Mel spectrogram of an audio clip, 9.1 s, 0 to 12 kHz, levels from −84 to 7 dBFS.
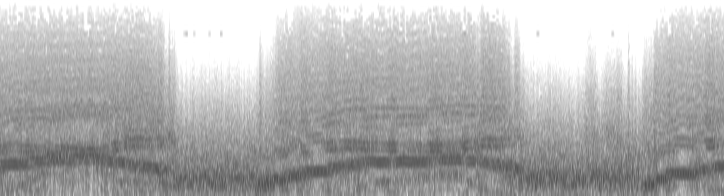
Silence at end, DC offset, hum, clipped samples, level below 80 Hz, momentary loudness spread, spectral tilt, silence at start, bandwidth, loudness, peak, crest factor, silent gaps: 0 s; under 0.1%; none; under 0.1%; -46 dBFS; 3 LU; -6 dB/octave; 0 s; 11 kHz; -28 LUFS; -20 dBFS; 8 dB; none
